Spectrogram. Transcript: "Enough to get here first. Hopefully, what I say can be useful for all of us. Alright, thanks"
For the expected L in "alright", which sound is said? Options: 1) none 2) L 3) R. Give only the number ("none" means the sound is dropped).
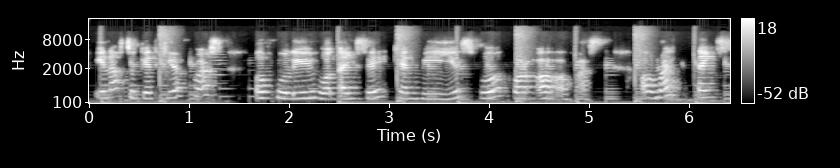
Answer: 2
